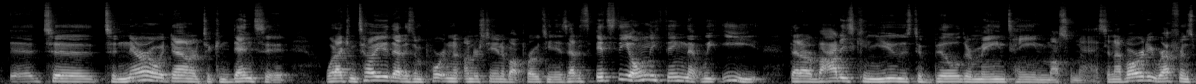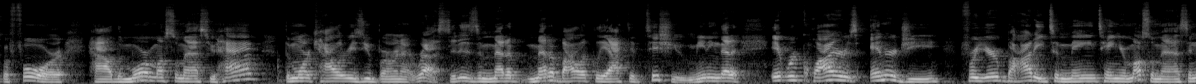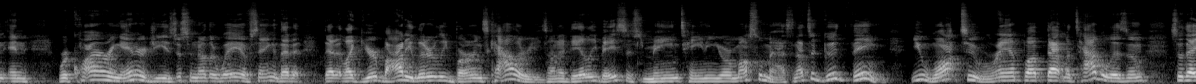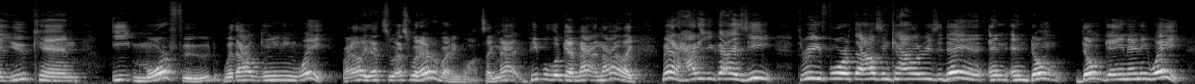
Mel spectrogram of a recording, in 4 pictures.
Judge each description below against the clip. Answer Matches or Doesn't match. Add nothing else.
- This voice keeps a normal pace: Doesn't match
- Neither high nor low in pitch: Matches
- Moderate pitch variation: Doesn't match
